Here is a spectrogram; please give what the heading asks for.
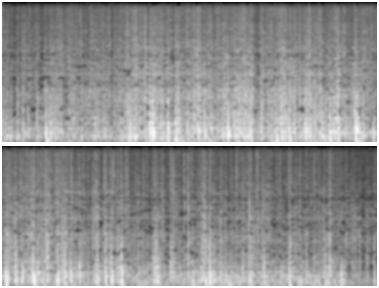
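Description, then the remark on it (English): Spacecraft recording of Cassini's outgoing crossing of Saturn's ring plane as it passes through Saturn's rings: a dense, steady, crackling roar packed with rapid irregular clicks and pops, fairly loud and unbroken for the whole stretch, with no voices. “Here's the outgoing, going ring plane crossing.”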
